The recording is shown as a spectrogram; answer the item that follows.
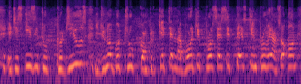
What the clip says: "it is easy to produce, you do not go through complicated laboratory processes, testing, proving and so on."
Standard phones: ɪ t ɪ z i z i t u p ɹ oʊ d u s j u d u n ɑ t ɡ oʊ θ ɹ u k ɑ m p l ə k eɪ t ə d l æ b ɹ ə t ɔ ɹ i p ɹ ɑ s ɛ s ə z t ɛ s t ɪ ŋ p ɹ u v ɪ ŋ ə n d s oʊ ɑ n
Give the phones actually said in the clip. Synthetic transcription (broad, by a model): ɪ t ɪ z i z i t u p ɹ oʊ d u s j u d u n ɑ t ɡ oʊ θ ɹ u k ɑ m p l ə k eɪ t ə d l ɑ b ɹ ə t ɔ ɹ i p ɹ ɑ s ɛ s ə t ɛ s t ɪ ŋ p ɹ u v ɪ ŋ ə n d s oʊ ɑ n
